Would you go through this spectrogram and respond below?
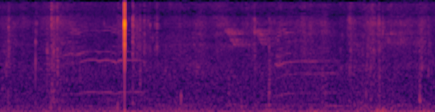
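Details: Hungry stray calico cat, a community cat living near residential buildings, asking for food outdoors on a windy day: two soft, drawn-out meows, one early and one near the end, over steady wind rumble with a single sharp click.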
